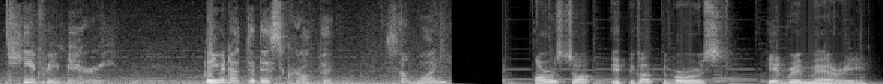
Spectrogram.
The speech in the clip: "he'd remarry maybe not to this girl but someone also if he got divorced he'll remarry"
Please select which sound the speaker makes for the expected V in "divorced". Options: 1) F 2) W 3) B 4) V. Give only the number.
3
